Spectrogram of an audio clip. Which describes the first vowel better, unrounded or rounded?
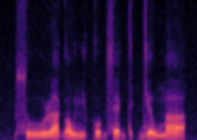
rounded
